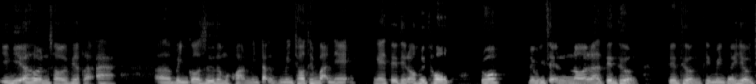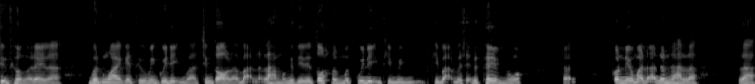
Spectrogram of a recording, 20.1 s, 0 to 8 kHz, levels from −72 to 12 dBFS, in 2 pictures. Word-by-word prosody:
ý 140 - -1
nghĩa 185 +7 +5
hơn 180 -4 +3
so 160 - -4
với 145 - -1
việc 155 +2 -3
là - - -5
"À, - - -4 0.5
ờ, 120 0 0
mình 115 0 +1
có 120 +2 +3
dư 160 +4 +3
ra 160 - 0
một 135 -6 -3
khoản, 95 +1 -4
mình 110 +1 -5
tặng 145 +4 0
mình 120 -1 0
cho 145 +3 +5
thêm 145 0 0
bạn 115 -6 0
nhé." 115 +3 -2 0.3
Nghe 150 0 -3
thế 135 - +3
thì 155 +2 -1
nó 130 -1 +1
hơi 160 +5 +3
thô, 170 +1 +8 0.5
đúng 160 - +2
không? 185 +1 +5 0.3
Nên 170 0 -1
mình 140 -5 0
sẽ 170 - +1
nói 160 -2 +1
là 170 -6 +1
tiền 130 -2 +5
thưởng, 125 -8 +3 0.4
tiền 130 -1 +1
thưởng 120 -6 +1
thì 125 - -2
mình 120 -1 +1
phải 115 -2 +2
hiểu 115 -1 +2
chữ 170 +9 +2
thưởng 160 -11 -1
ở 100 - -3
đây 145 - 0
là 105 -7 -6 0.4
vượt 130 0 +2
ngoài 120 -3 +2
cái 115 0 -2
thứ 125 0 -2
mình 165 -2 -3
quy 150 +2 0
định 150 -8 -3
và 105 -1 -5
chứng 140 +9 -5
tỏ - - +4
là 95 0 -3
bạn - - -4
đã - - -11
làm - - -1
một 105 - -6
cái 130 - -1
gì 140 -3 -2
đấy 115 +1 0
tốt 200 0 +4
hơn 155 -1 -3
mức 180 - -2
quy 175 - 0
định 160 -7 0
thì 120 - -5
mình 110 -1 -4
thì 125 - -4
bạn 115 - -3
mới 130 +1 -3
sẽ - - -7
được 165 - -1
thêm, 170 -2 +2
đúng 160 +2 -5
không? 190 +1 -3 0.5
Đấy. 285 +1 -3 0.5
Còn 165 0 +3
nếu 180 +3 +2
mà 210 -1 +3
đã 190 - 0
đơn 185 -1 +3
giản 150 -11 0
là 110 +1 -1 0.6
là 130 -3 0
140 Hz, 270 wpm, -23 LUFS, 120-165 Hz, 0.6 s, thô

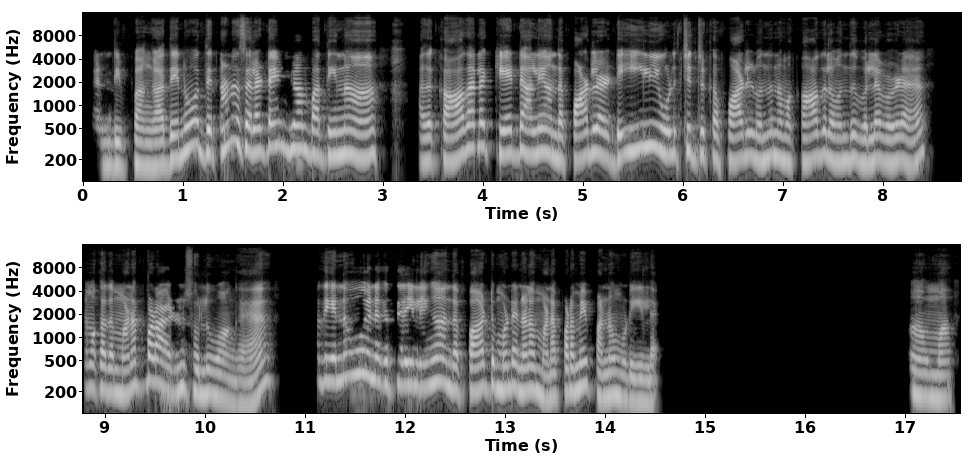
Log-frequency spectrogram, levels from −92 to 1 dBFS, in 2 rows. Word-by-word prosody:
கண்டிப்பாங்க. 165 0 -2
அது 175 - -4
என்னமோங்க 250 +2 +1
ஆனா 340 +6 -1
சில 255 -2 +4
டைம்லாம் 275 -3 +2
பார்த்தீங்கன்னா, 230 +1 +1 0.7
அதை 195 +1 0
காதால 230 +10 +3 0.2
கேட்டாலே 240 +1 +4
அந்த 205 -2 +1
பாடல 230 +4 +3 0.2
டெய்லி 275 +6 +1
ஒழிச்சிட்டுருக்கிற 235 -2 -2
பாடல் 210 +2 +1
வந்து 215 +3 -2
நம்ப 195 -2 -2
காதுல 205 +1 0
வந்து 195 +2 -3
விழ 185 - 0
விழ, 185 +2 0 0.6
நமக்கு 225 -1 -2
அது 200 - 0
மனப்பாடம் 245 +5 +2
ஆகிடும்னு 210 0 -3
சொல்லுவாங்க. 175 -7 -3 0.8
அது 270 - -2
என்னவோ 315 +5 -2
எனக்கு 265 -4 +1
தெரியலைங்க, 240 +1 +2
அந்த 215 - 0
பாட்டு 220 +4 +1
மட்டும் 220 +2 0
என்னால 205 +1 +2
மனப்பாடமே 200 +7 0
பண்ண 170 +1 0
முடியல. 145 -3 -3 2.6
ஆமா. 170 -2 -1
220 Hz, 130 wpm, -23 LUFS, 190-245 Hz, 2.6 s, சில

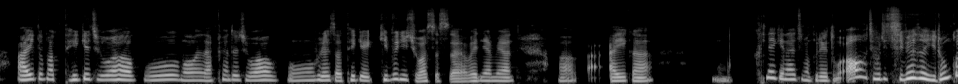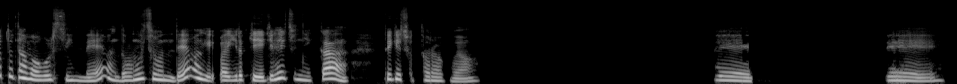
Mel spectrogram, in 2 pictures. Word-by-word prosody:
아이도 225 +4 +3
막 230 -2 -3
되게 215 +4 -1
좋아하고 210 -1 0
뭐 185 -1 -2
남편도 205 +5 -4
좋아하고 190 -2 -2
그래서 195 -4 0
되게 190 +1 -2
기분이 225 +4 -2
좋았었어요. 145 -4 -4
왜냐면 165 +1 -1 0.4
어 - - -6 0.3
아이가 165 0 0 0.6
뭐 - - -10 0.3
큰 310 - 0
애긴 260 -5 0
하지만 220 -5 -2
그래도 180 -2 -2
"어 335 +1 +5
우리 250 0 +1
집에서 270 +4 +5
이런 245 +6 +4
것도 390 -2 -2
다 305 -3 +6
먹을 210 -4 +3
수 200 - -6
있네? 170 -3 -1
어 - - +2
너무 190 +9 +2
좋은데?" 230 - +2
막 310 -6 +5 0.2
막 190 - +2
이렇게 200 -1 +1
얘기를 205 +10 +4
해 290 - +1
주니까 235 - +3 0.4
되게 240 0 +2
좋더라고요. 165 -7 -5 2.3
네. 185 -5 0 1.4
네. 175 -2 -1
200 Hz, 285 characters per minute, -24 LUFS, 175-230 Hz, 2.3 s, 다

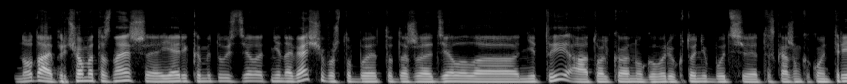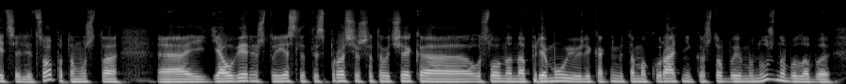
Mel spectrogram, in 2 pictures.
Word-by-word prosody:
Ну 140 +5 -3
да, 170 -5 +6
и - - -1
причем 150 +7 +1
это, 155 -2 -1
знаешь, 160 +2 +1
я 135 +1 +2
рекомендую 145 +1 -4
сделать 150 +2 -5
ненавязчиво, 145 - 0
чтобы 130 +2 -2
это 130 0 -1
даже 125 0 0
делала 125 -2 +2
не 130 +1 -1
ты, 175 - -1
а 120 - +1
только, 125 +1 0
ну, 125 -1 -1
говорю, 120 +1 0
кто-нибудь, 125 -1 -2
э, 120 -2 +1
так 110 +1 -10
скажем, 120 +2 -2
какое-нибудь 120 0 -3
3 140 -4 0
лицо, 115 - 0
потому 125 0 -2
что, 125 +1 0 0.4
э, 120 +1 +4 0.2
я 135 +1 +5
уверен, 150 +1 +2
что 125 +1 -5
если 140 -2 0
ты 130 +2 -5
спросишь 135 +1 -1
этого 135 0 -1
человека, 130 -2 +2
условно, 130 +2 0
напрямую 140 +2 +2
или 130 0 0
как-нибудь 130 0 -4
там 130 -2 0
аккуратненько, 135 0 0
чтобы 135 +3 -1
ему 130 -1 -1
нужно 185 - -1
было 130 -4 +1
бы, 115 -1 0
130 Hz, 175 wpm, -23 LUFS, 125-140 Hz, 0.4 s, да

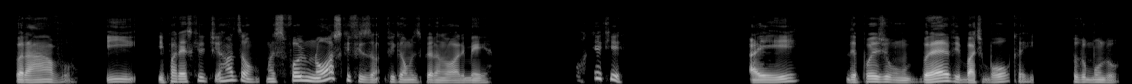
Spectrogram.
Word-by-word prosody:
bravo, 110 0 +1 0.3
e 120 +2 -2 0.2
e 105 - -3
parece 125 +3 +1
que - - -5
ele 165 - -3
tinha - - -4
razão. 180 -9 -1
Mas 130 0 -4
foi 185 0 +3
nós 170 - +4
que - - -5
fize 120 -10 -4
ficamos 115 -2 -2
esperando 105 -1 -1
1h30. 95 0 -2 0.8
Por - - -24
quê - - -2
que - - -2 1.3
Aí 105 +9 +2 0.5
depois 125 +3 +2
de 120 - +1
um 100 -4 -1
breve 120 +6 +6
bate-boca 110 +7 0
e 115 - -11 0.4
todo 115 -1 -2
mundo 105 -1 -3
115 Hz, 150 wpm, -25 LUFS, 105-130 Hz, 1.3 s, breve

